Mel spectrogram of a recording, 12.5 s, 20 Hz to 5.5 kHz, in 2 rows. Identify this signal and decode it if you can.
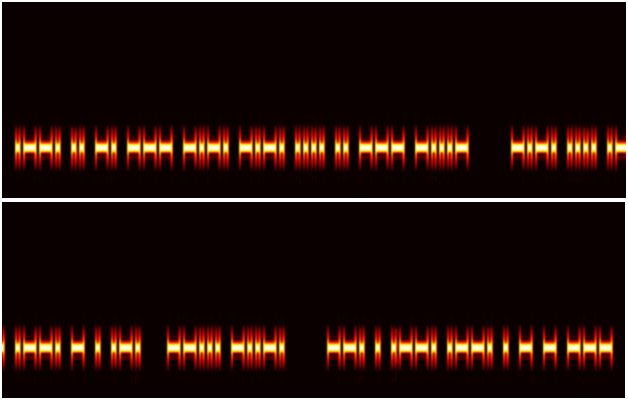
Morse code, heard as a keyed tone, about 30 wpm, 700 Hz. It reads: PINOCCHIO<BT> CHAPTER 7/ GEPPETTO
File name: Pinocchio / Pinocchio ch7 30 30 ik1hge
